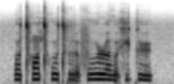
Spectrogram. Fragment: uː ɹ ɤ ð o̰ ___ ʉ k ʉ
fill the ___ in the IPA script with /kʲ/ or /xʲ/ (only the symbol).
xʲ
